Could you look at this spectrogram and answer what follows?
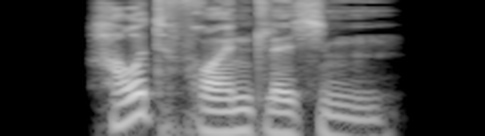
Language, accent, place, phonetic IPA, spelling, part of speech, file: German, Germany, Berlin, [ˈhaʊ̯tˌfʁɔɪ̯ntlɪçm̩], hautfreundlichem, adjective, De-hautfreundlichem.ogg
- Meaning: strong dative masculine/neuter singular of hautfreundlich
